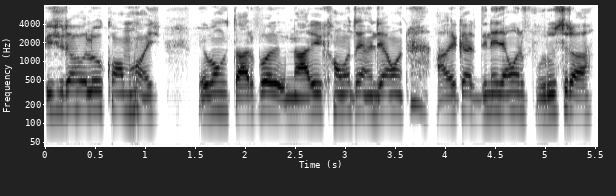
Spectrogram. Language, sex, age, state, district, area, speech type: Bengali, male, 18-30, West Bengal, North 24 Parganas, rural, spontaneous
